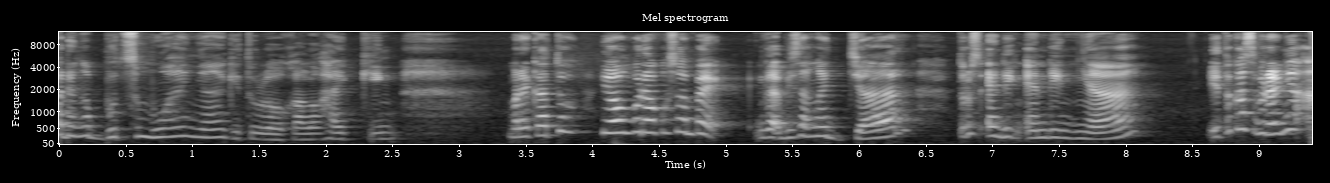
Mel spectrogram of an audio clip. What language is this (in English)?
Indonesian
